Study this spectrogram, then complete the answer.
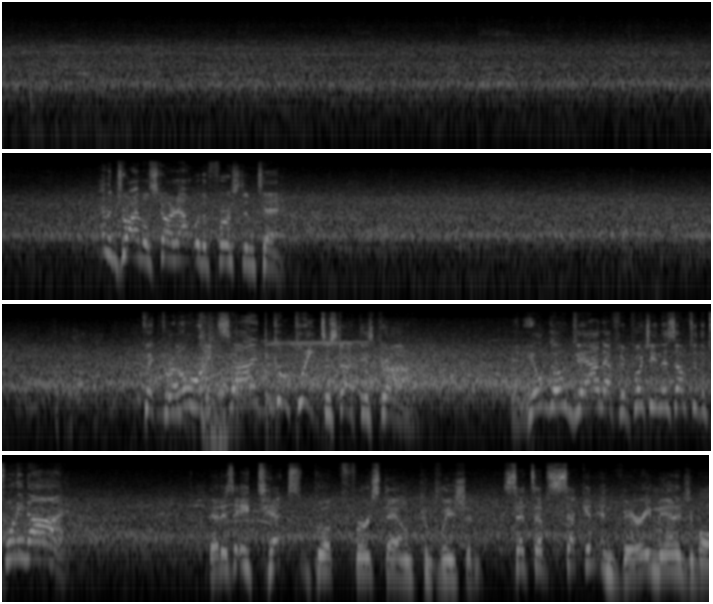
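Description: A stadium crowd murmurs steadily in the background.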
